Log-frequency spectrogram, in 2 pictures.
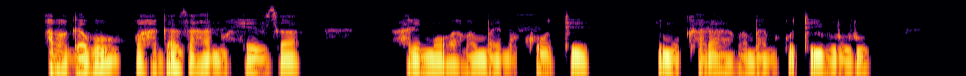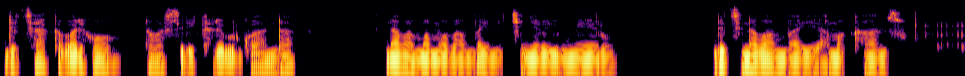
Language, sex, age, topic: Kinyarwanda, male, 25-35, government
